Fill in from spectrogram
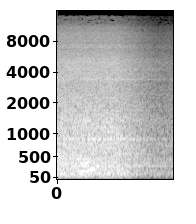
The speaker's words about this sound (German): So, jetzt stehen wir schon mal vor unserer Schalltür. Jetzt haben wir noch den, den Lärm, der sozusagen von der Technik produziert wird.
